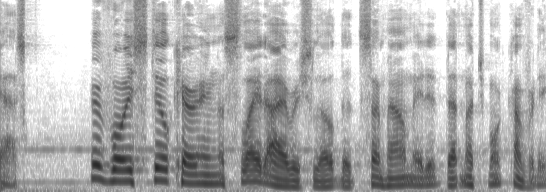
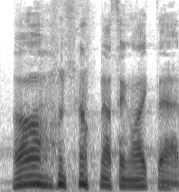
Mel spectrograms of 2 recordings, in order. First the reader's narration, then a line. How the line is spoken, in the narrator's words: I laughed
